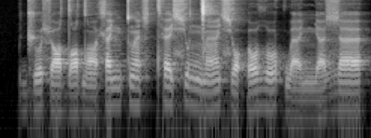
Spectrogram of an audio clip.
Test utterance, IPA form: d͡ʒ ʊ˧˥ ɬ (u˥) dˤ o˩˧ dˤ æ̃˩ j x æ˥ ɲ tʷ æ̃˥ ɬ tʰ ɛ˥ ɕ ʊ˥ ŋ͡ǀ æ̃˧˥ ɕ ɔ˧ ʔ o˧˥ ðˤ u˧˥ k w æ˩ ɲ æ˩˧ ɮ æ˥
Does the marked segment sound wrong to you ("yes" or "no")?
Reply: yes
